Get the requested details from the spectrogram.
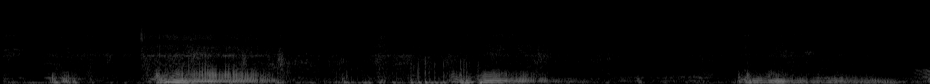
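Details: Three low, rattling snores on inhalation from a sleeping baby, at about 21 a minute with uneven spacing; snoring.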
